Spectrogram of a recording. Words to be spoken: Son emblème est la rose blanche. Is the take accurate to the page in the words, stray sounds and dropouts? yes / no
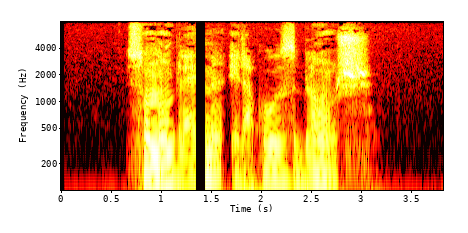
no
